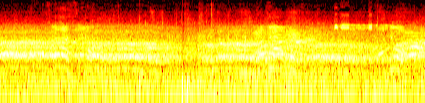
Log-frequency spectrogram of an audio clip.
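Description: Men's voices shouting and calling out across a football pitch during play, with a short high steady tone about five seconds in.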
